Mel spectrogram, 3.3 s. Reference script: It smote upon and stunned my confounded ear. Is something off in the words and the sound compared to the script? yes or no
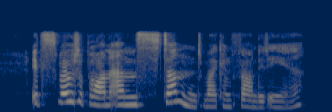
no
